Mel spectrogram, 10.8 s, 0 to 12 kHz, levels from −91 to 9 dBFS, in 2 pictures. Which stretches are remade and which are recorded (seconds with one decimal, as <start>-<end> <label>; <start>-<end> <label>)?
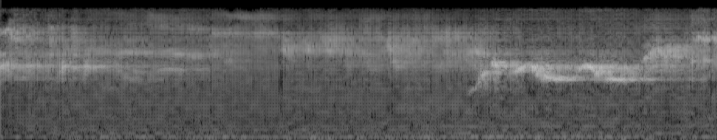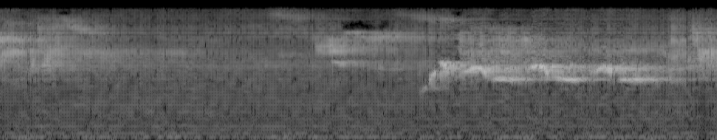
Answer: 0.0-10.8 remade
